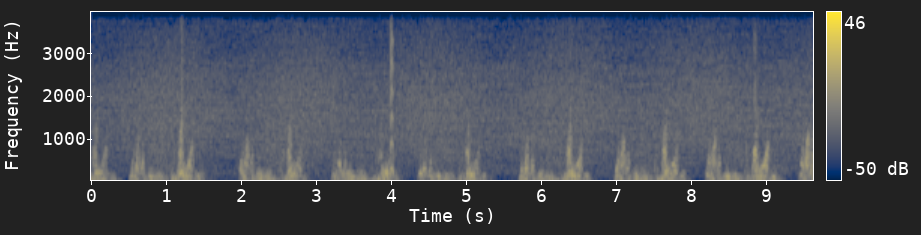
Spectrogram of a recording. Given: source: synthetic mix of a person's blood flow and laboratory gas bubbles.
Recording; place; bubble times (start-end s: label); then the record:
Doppler ultrasound of blood flow; precordium
3.96-4.07 s: bubbles
4.36-4.45 s: bubbles
From the record:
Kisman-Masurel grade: 112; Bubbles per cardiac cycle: 1 to 2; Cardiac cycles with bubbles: 1 to 10%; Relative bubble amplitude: moderate (0.250 to 0.450); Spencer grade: 1 (occasional bubble signal discernible with the cardiac motion signal, with majority of cardiac periods free of bubbles); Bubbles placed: anywhere in the cardiac cycle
